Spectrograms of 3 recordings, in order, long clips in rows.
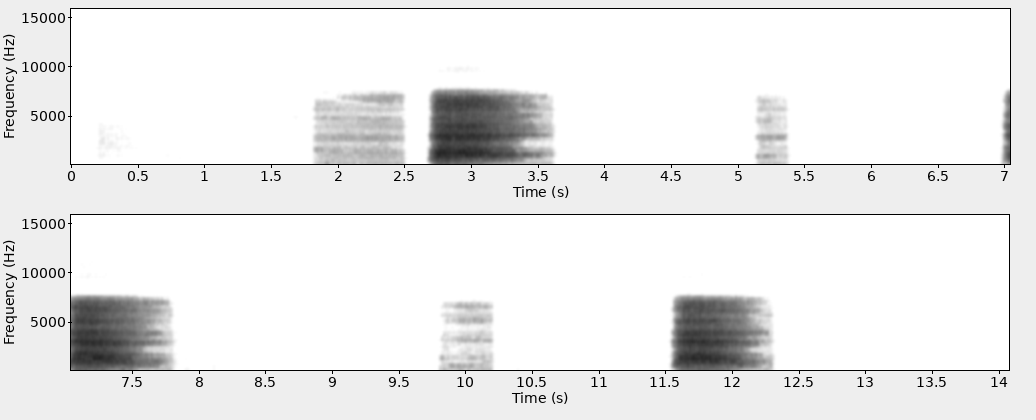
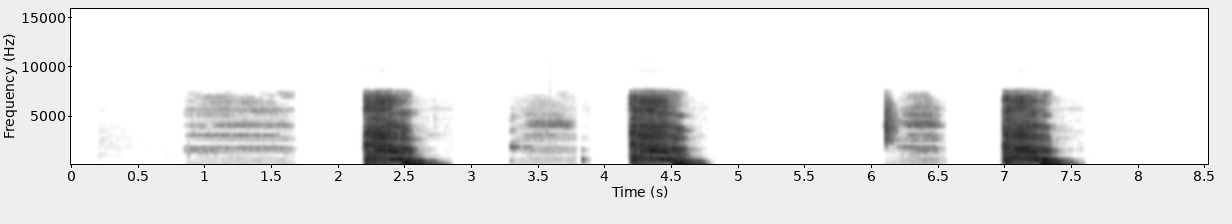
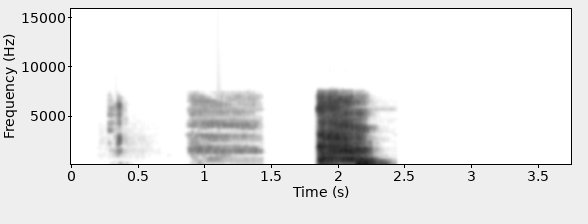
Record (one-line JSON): {"exhalation_length": "14.1 s", "exhalation_amplitude": 30677, "exhalation_signal_mean_std_ratio": 0.26, "three_cough_length": "8.5 s", "three_cough_amplitude": 30422, "three_cough_signal_mean_std_ratio": 0.34, "cough_length": "3.8 s", "cough_amplitude": 29534, "cough_signal_mean_std_ratio": 0.29, "survey_phase": "beta (2021-08-13 to 2022-03-07)", "age": "45-64", "gender": "Female", "wearing_mask": "No", "symptom_none": true, "smoker_status": "Ex-smoker", "respiratory_condition_asthma": false, "respiratory_condition_other": false, "recruitment_source": "REACT", "submission_delay": "3 days", "covid_test_result": "Negative", "covid_test_method": "RT-qPCR", "influenza_a_test_result": "Negative", "influenza_b_test_result": "Negative"}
